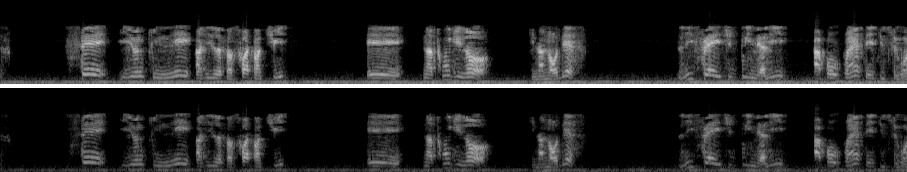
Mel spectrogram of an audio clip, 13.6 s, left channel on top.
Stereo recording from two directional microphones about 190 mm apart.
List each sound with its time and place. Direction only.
1.3 s radio: 15° left (ahead or behind)
3.0 s speech: 15° left (ahead or behind)
5.5 s a man's voice: 15° left (ahead or behind)
10.2 s a man's voice: 15° left (ahead or behind)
